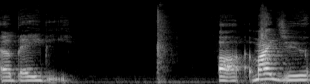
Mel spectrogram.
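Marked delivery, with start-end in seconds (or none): 0.0-0.8 secretive, confiding, soft hushed stage whisper. Retelling what a woman said to him, imitating a half-whisper. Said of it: "and she whispered".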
